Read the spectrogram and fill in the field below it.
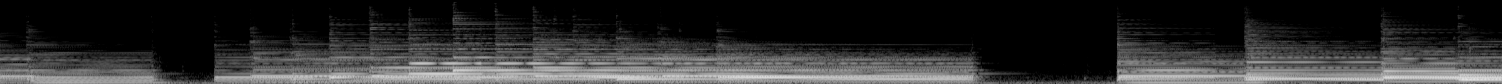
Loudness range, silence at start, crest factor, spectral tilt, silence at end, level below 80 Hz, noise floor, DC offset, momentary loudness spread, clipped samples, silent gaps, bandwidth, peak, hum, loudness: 7 LU; 0 s; 16 dB; -9 dB/octave; 0 s; -38 dBFS; -48 dBFS; under 0.1%; 12 LU; under 0.1%; none; 9.2 kHz; 0 dBFS; none; -16 LUFS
